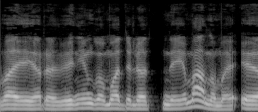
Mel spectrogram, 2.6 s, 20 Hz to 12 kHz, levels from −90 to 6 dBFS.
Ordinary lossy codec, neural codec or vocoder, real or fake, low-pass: MP3, 48 kbps; vocoder, 44.1 kHz, 128 mel bands every 512 samples, BigVGAN v2; fake; 10.8 kHz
